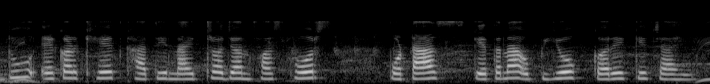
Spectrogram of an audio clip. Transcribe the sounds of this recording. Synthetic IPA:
d̪uekəɽkʰet̪kʰat̪iɾnaɪʈɾod͡ʒənpʰaspʰoɾs | poʈasket̪naupjoɡ̚kəɾeket͡ʃaɦi

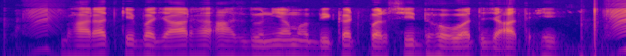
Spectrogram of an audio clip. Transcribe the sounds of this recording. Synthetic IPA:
bʱaːɾət̪kebɐd͡ʒaːɾɦɛ̃ʔaːd͡ʒd̪ʊnijamẽbɪkəʈpəɾsɪd̪ʱːɦoːʋət̪d͡ʒa̰ːt̪ɦi

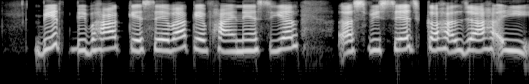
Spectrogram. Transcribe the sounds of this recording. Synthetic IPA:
biɾt̪ʰbibʱaɡ̚keseβakepʰaɪnẽsijəl | əswised͡ʒkəɦəld͡ʒaɦə̰i

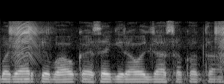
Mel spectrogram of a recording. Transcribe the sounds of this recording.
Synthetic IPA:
bad͡ʒaːɾkebʱaːwkɛːseɡɪɾaːʋəld͡ʒasəkt̪aɦ

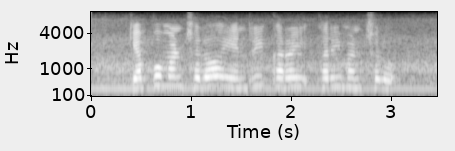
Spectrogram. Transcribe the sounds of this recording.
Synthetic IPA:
kempumɐɳt͡ʃɐloendɾikɐkɐɾimɐɳt͡ʃɐloː

